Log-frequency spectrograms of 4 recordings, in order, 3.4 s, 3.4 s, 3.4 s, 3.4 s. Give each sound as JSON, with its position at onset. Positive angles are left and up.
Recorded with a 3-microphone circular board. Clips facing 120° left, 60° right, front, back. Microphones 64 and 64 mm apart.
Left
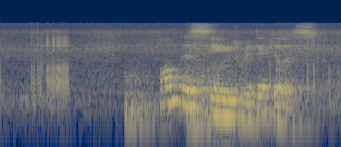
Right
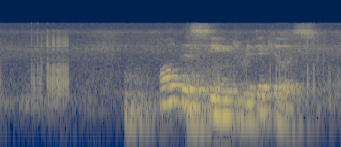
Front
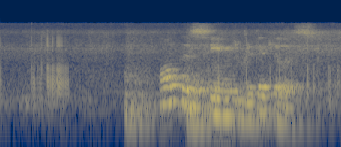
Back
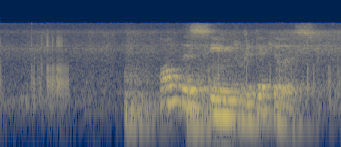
{"t": 1.6, "sound": "a man speaking", "azimuth_deg": -75, "distance_m": 1.0}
